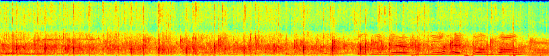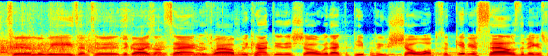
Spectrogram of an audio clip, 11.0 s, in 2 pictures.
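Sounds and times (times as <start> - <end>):
audience applause: 0.0 - 7.8
speech: 5.6 - 10.9.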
